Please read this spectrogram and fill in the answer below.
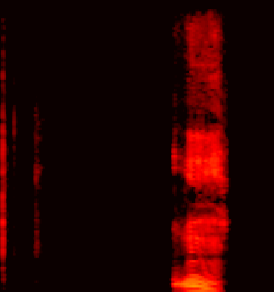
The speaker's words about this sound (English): Sorry, not to yawn.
